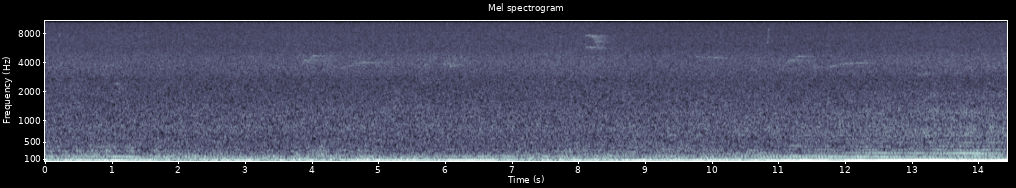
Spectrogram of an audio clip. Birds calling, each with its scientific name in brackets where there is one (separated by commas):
American Robin (Turdus migratorius), Ovenbird (Seiurus aurocapilla), Eastern Wood-Pewee (Contopus virens)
